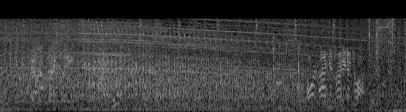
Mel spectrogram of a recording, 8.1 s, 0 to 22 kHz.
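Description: Helicopter in the video game Battlefield 2042, a loud, steady rotor and engine drone that fills the whole stretch, with players talking over it.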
